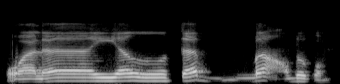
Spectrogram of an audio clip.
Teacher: di huruf ba itu jangan dikolkolahkan ya. Jangan dikolkolahkan, tapi di apa namanya, diidghamkan, dimasukkan.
